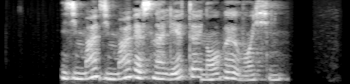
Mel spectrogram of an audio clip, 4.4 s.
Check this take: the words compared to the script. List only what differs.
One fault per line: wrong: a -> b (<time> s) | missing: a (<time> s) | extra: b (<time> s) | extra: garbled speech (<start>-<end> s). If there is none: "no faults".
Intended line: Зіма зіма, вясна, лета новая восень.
no faults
